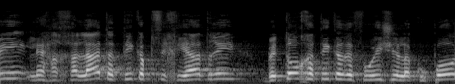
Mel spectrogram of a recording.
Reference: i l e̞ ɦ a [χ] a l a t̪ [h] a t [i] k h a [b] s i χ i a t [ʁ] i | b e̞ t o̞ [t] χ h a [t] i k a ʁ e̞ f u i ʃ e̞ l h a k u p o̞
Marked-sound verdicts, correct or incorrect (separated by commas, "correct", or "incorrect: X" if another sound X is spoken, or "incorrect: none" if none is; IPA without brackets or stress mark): correct, correct, correct, incorrect: p, correct, incorrect: none, correct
